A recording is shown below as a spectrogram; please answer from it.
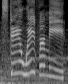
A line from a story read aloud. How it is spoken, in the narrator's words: I screamed at the top of my lungs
